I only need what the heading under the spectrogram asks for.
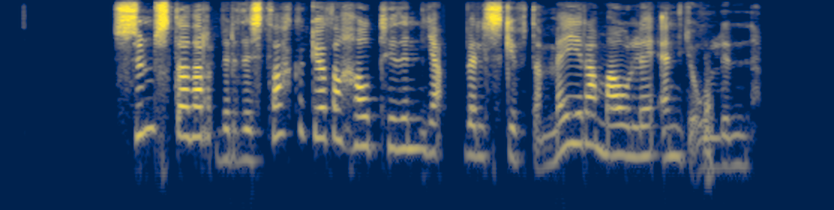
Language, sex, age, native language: Icelandic, female, 20-29, Icelandic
